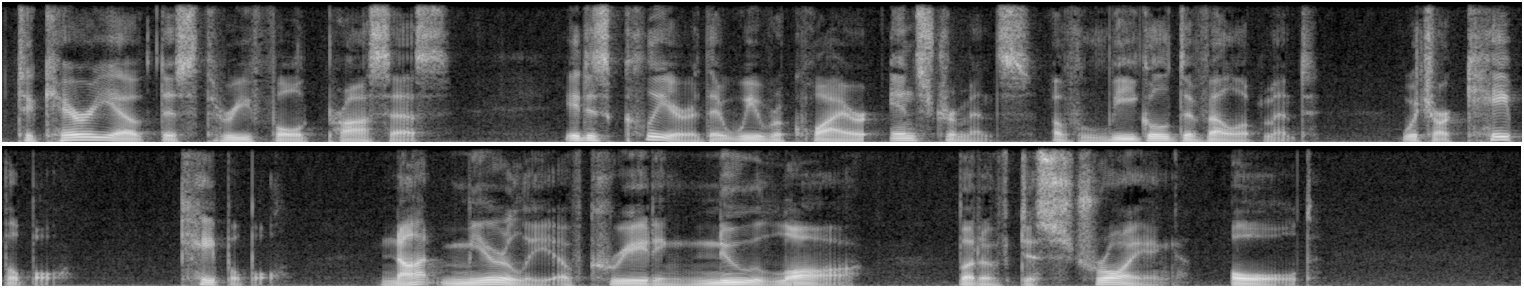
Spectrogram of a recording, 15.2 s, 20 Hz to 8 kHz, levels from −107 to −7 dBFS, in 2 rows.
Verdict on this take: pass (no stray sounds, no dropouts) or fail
pass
